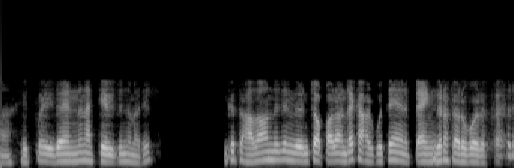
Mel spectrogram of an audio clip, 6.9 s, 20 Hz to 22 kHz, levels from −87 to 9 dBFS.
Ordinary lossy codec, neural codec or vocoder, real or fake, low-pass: none; codec, 16 kHz, 0.5 kbps, X-Codec, WavLM features, trained on Multilingual LibriSpeech; fake; 3.6 kHz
